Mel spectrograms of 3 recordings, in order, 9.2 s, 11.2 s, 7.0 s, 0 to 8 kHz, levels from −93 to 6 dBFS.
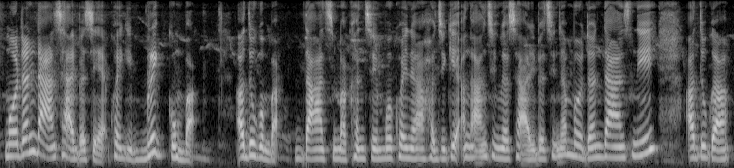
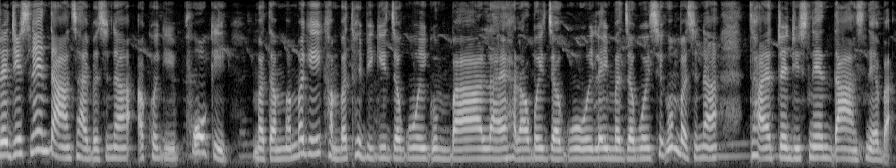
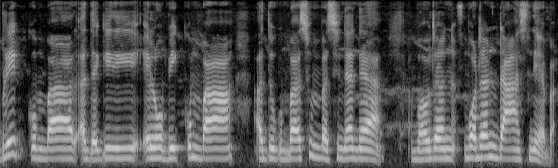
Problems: background sounds at intervals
